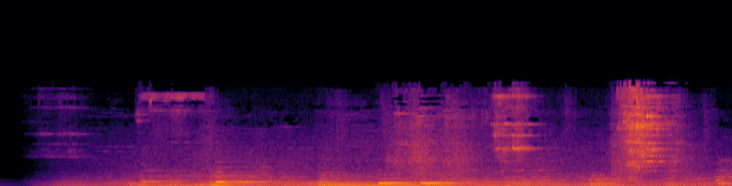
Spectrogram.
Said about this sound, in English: others swept up broken glass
